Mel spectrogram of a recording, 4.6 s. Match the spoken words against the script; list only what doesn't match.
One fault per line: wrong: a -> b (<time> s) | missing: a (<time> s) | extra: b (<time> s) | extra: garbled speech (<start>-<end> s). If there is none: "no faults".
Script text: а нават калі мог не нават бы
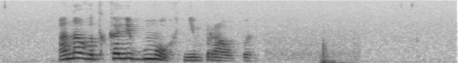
extra: б (1.4 s)
wrong: нават -> браў (2.1 s)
